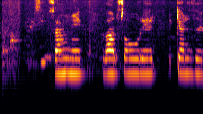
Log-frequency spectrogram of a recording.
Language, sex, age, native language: Icelandic, male, 8, Icelandic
